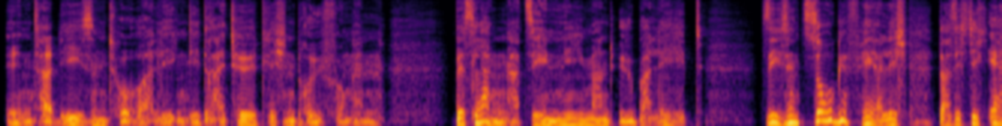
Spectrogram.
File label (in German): Trickstimme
